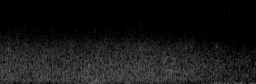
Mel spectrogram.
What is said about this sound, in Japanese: ほーら、どんどん波が大きくなる。大きくなっていく。波が押し寄せる。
